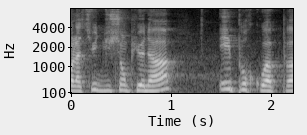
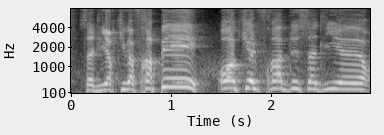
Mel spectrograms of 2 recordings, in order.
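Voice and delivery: excited; 5 semitones higher, 4 dB louder than usual. Real, not acted. Goal chance in FIFA career.

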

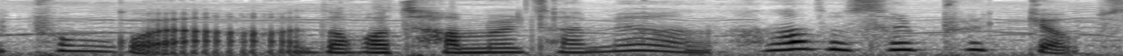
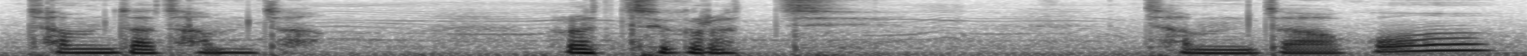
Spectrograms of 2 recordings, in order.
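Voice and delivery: soothing hush; 3 semitones lower, 7 dB quieter than usual. Real, not acted. Soothing sims babies to sleep.

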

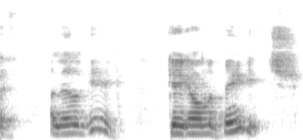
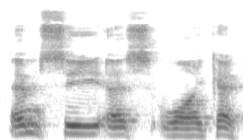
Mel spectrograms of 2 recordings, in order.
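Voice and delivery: ordinary talk

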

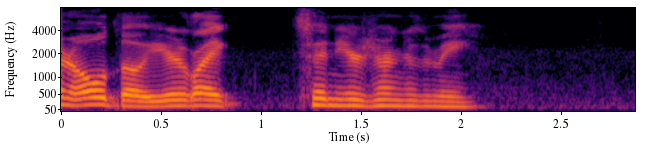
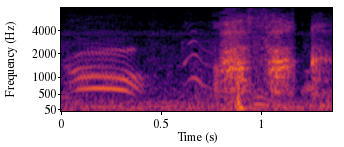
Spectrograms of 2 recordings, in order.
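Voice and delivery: panicked whispered cursing; being chased; 9 semitones higher, 15 dB quieter, slower than usual. Real, not acted. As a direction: hush it while hiding. Killer right nearby, hiding.

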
